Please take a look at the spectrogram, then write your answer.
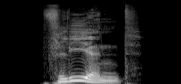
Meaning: present participle of fliehen
- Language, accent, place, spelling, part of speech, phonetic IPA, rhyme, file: German, Germany, Berlin, fliehend, adjective / verb, [ˈfliːənt], -iːənt, De-fliehend.ogg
